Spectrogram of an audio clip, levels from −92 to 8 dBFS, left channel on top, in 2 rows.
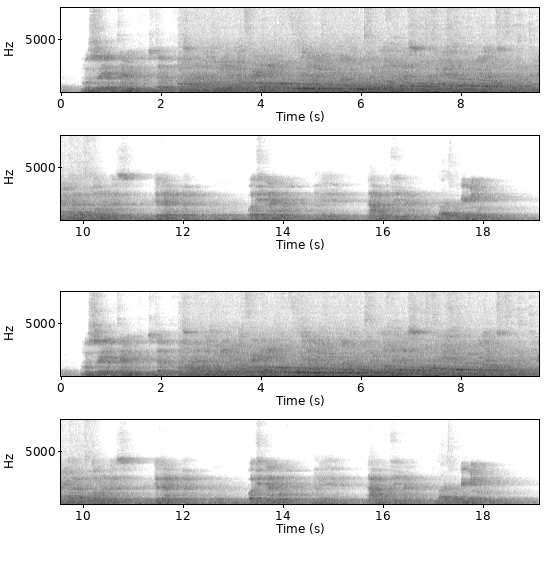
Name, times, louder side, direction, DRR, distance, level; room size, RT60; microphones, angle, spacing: voice 1, 0.4-3.5 3.8-5.3 6.0-8.0 8.3-10.9 11.4-12.2 13.3-14.1 14.6-15.1 15.6-16.6 17.6-18.0, equal, 20° right, -12 dB, 0.8 m, -34 dB
lbg-wat-jubilee, 2.3-10.3, equal, 30° left, 0.7 m, -26 dB
voice 2, 5.5-5.8 11.1-11.4 12.5-13.1 14.6-14.9 17.0-17.7, equal, 75° right, -7 dB, 0.6 m, -39 dB
2.8 x 2.6 x 2.6 m, 2.7 s
head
